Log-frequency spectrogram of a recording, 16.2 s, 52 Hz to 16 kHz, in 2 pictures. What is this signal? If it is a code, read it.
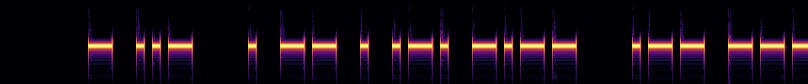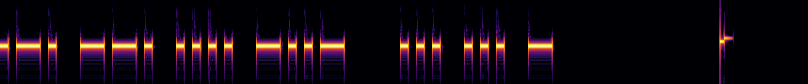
Morse code, heard as a keyed tone, about 16 wpm, 700 Hz. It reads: TU EMERY W9GHX SST
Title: K1USN SST QSO Practice - 15wpm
